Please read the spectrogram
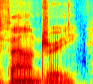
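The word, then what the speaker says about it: Found:RE: I've wanted to go before, and so you know, I don't like pretension, and I hate the name because it's Found colon R-E. So it's supposed to be pronounced Foundry.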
